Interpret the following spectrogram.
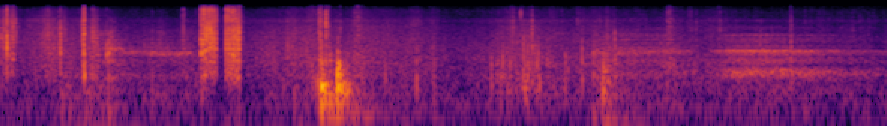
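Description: White adhesive foot tape being pulled off its roll and torn: two sharp short rips about a second in, then soft handling and rustling as the strip is pressed onto a silicone practice foot.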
